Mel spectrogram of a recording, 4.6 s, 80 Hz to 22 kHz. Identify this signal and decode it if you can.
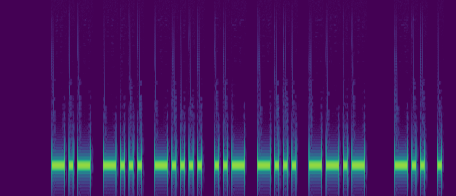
Morse code, heard as a keyed tone, about 28 wpm, 700 Hz. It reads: KB6UBQ DE
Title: USA Callsign DE Callsign - 6 Characters - 28wpm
